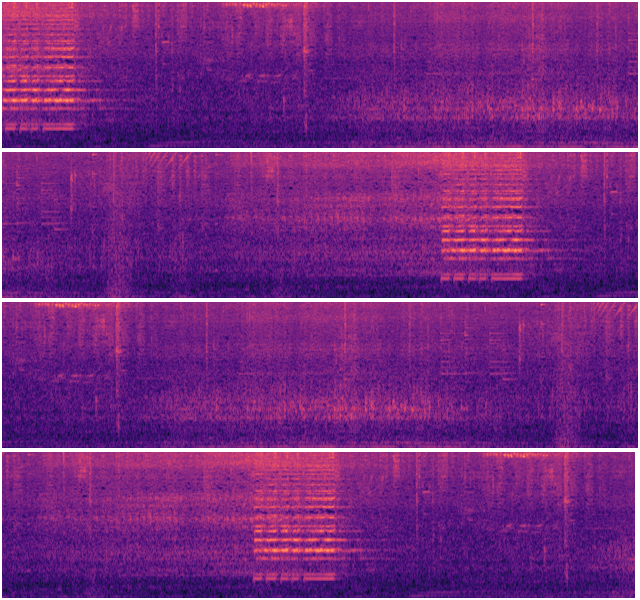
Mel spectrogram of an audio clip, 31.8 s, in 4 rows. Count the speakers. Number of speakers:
0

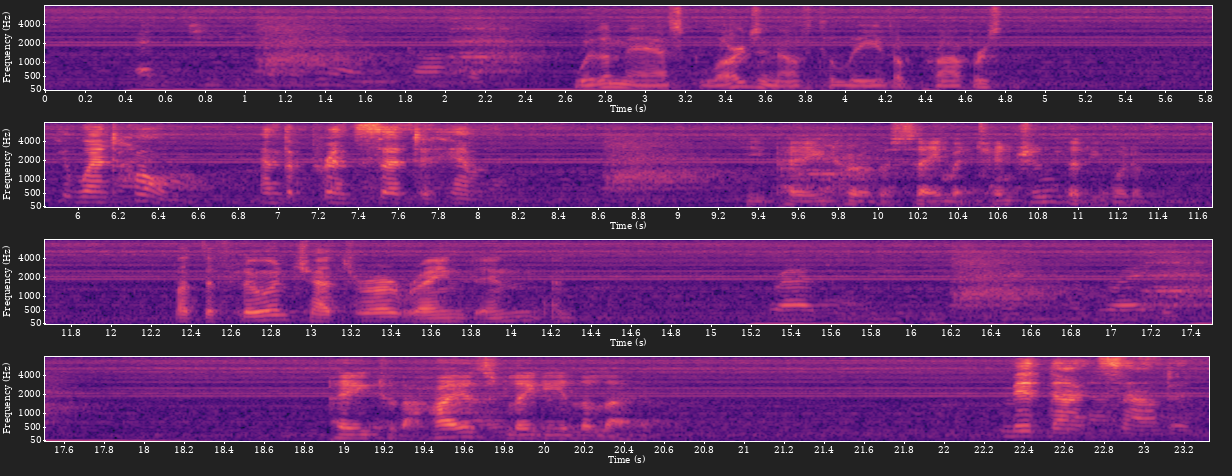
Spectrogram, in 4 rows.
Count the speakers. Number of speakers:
5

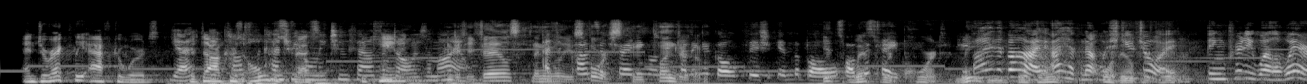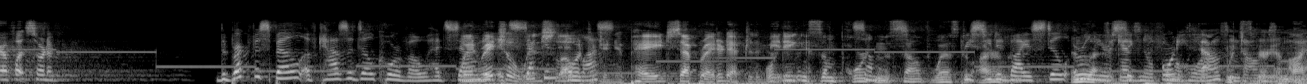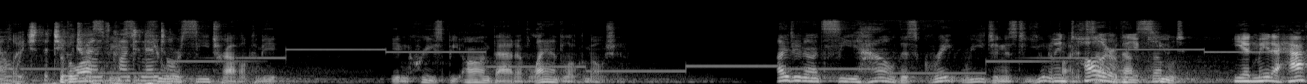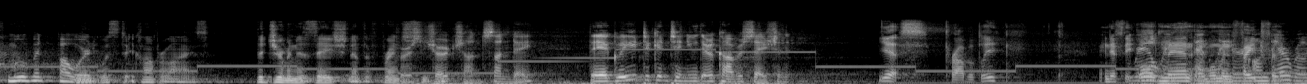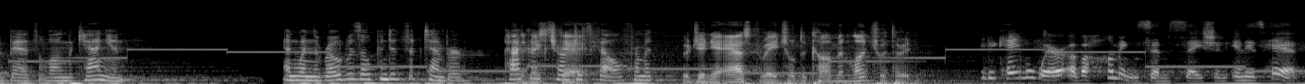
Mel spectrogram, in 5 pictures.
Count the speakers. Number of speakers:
8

